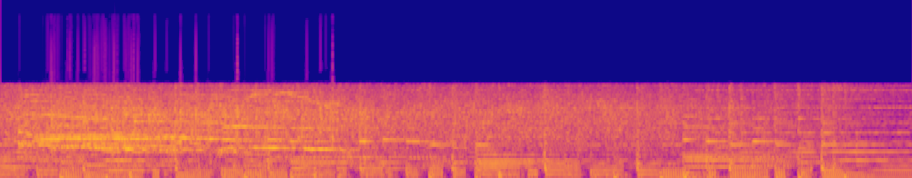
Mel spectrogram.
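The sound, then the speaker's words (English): A studio audience at a live talk show in Elmira, Oregon, cheers and whoops. The loud, continuous roar of shouts and hollers eases slightly toward the end. “Hey, keep it down, studio audience. Don't get too rowdy here.”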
